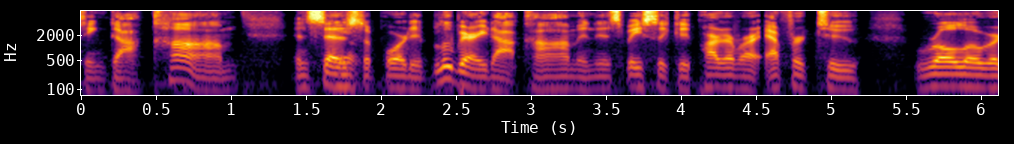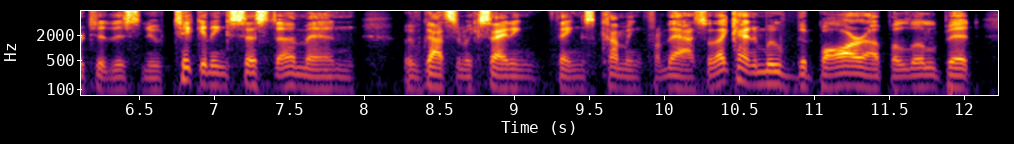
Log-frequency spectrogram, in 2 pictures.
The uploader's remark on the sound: Live from Las Vegas at NABShow 2019. NABShow recap, recorded on the last day.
